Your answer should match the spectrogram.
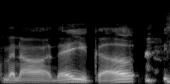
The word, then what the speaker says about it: Manon: Let's move on to Manion Fiore. it. What? Manon? It's Manon.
